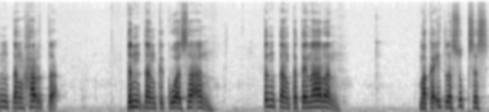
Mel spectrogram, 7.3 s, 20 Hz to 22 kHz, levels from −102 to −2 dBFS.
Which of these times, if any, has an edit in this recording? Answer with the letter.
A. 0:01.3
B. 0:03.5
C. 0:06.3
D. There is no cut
D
